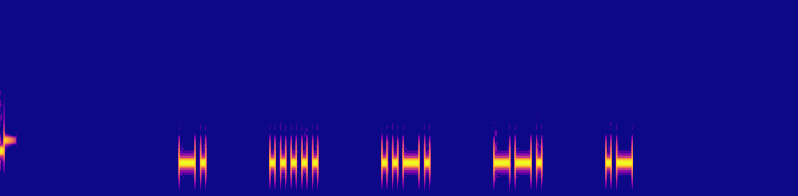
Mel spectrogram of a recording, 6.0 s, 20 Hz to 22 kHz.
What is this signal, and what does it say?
Morse code, heard as a keyed tone, about 30 wpm, spaced as for 14 wpm, 700 Hz. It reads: N5FGA
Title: USA Call Signs - 5 Characters - 4x Character Spacing - 30wpm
